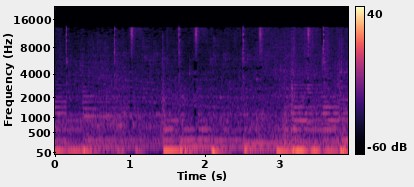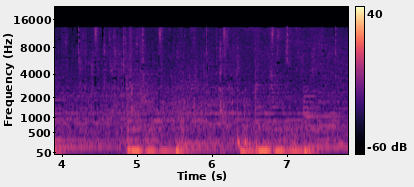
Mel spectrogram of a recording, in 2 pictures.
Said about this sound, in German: ebenfalls Auszubildender im dritten Lehrjahr, vermengt die Erde mit einem exakt abgemessenen Liter Wasser.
